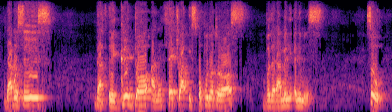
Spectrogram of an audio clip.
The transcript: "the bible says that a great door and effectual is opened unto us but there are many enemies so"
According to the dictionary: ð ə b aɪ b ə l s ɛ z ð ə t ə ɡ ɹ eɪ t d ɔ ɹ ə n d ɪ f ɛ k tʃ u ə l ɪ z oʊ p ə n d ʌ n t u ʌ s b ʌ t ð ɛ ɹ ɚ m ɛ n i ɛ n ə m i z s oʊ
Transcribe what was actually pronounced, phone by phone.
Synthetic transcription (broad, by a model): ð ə b aɪ b ə l s ɛ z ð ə t ə ɡ ɹ eɪ t d ɔ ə n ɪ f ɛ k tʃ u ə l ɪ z oʊ p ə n ɔ t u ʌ s b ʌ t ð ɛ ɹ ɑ m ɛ n i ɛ n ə m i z s oʊ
